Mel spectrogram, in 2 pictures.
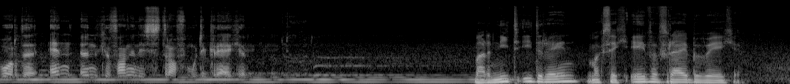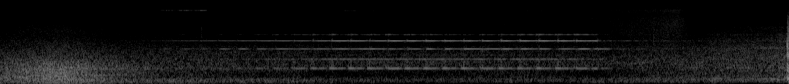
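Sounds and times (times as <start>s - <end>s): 
speech: 0.0s - 2.7s, 4.7s - 7.6s
last train pulling into a station: 7.2s - 11.6s.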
